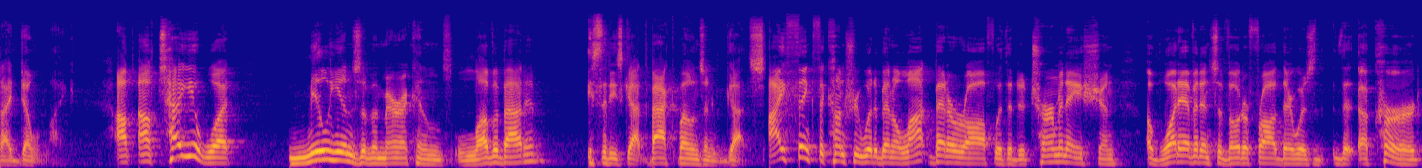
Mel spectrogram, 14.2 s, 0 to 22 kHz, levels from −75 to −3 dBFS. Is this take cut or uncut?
cut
